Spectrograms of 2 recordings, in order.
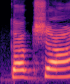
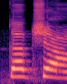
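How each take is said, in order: Both takes have the same delivery.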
